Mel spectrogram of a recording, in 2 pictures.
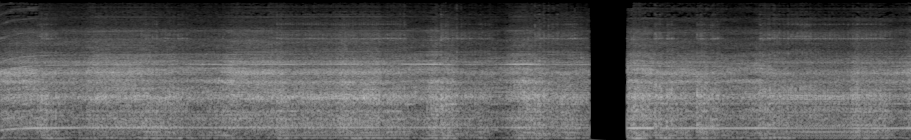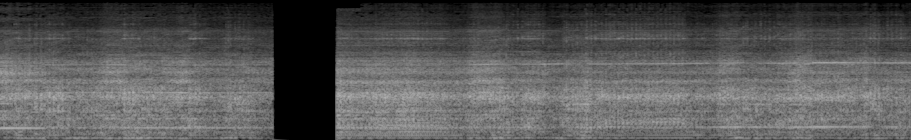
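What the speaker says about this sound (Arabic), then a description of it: "بعد ما خلطت مليح السكر مع البيض ديالي والزيت والحليب" A steady electric mixer or whisk drones continuously, close and fairly loud, blending sugar, eggs, oil and milk into chocolate cake batter, with two brief gaps where it cuts out.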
